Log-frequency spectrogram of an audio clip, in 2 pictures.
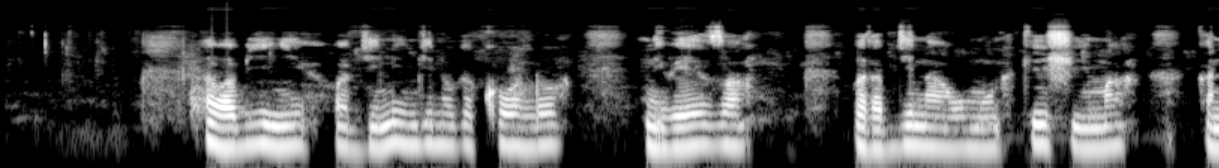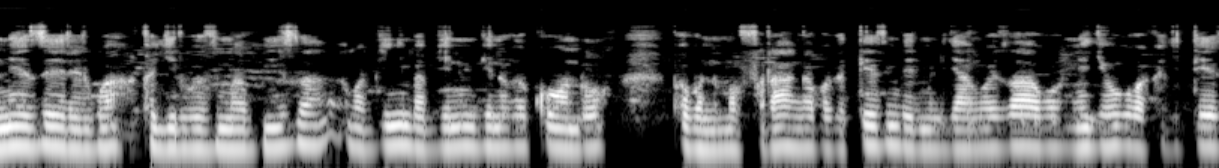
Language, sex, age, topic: Kinyarwanda, male, 36-49, government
